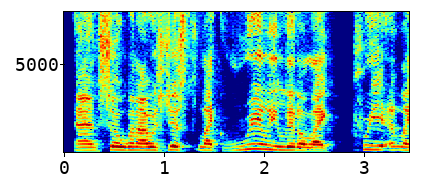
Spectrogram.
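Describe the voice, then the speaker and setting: At a moderate pace, a man talks in a high pitch with fairly even intonation. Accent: New York. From US Northeast, the Bronx, New York. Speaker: musician, saxophonist. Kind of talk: interview.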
